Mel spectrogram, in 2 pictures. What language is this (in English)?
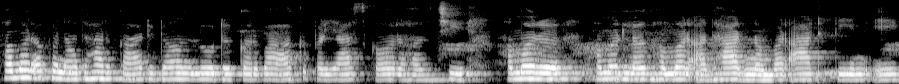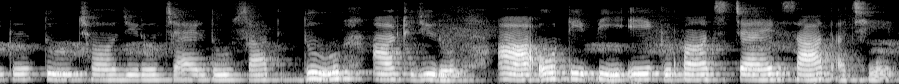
Maithili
